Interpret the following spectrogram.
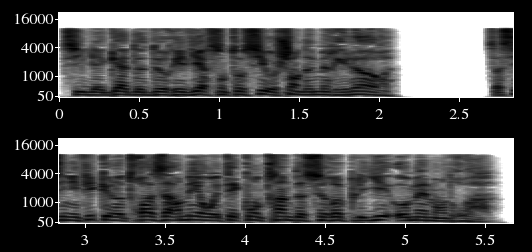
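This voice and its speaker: A man's voice: mid-range voice, fast, darkish tone, husky, no echo, clean studio sound, pitched above the performer's own voice, close to an everyday voice. A man reading an audiobook voices an exhausted, stubborn young lord who presses with insistent questions. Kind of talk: audiobook character voice.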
